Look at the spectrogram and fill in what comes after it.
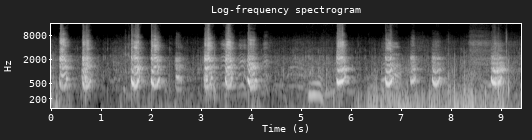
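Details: Sea lions barking at the National Seal Sanctuary in Cornwall on 24 March 2010; the enclosure holds Patagonian sea lions Diego and Noito and Californian sea lion André. Harsh, honking barks come in pairs and short runs, with a gap midway and splashing water near the end.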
